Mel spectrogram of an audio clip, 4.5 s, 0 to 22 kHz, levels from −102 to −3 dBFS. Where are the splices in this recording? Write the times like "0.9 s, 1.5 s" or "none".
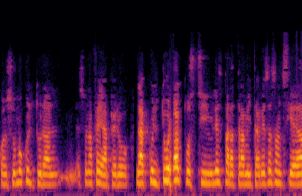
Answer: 1.4 s, 2.0 s, 2.7 s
